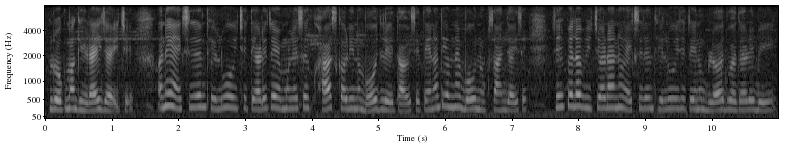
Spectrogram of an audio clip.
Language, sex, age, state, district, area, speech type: Gujarati, female, 18-30, Gujarat, Narmada, rural, spontaneous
